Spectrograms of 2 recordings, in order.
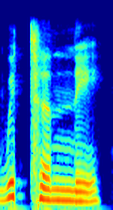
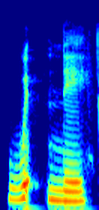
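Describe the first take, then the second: First: The T is released, adding an extra sound. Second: The T is held with no release before N. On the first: The speaker calls it wrong. "You don't want to say Whitney. If you do that, you add an extra" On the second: The speaker calls it right. "you're going to what we call hold it"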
